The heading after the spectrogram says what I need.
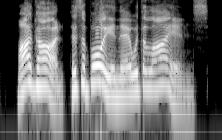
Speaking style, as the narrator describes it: yelled a man

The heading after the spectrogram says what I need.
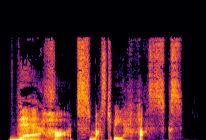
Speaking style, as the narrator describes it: sneered inwardly

